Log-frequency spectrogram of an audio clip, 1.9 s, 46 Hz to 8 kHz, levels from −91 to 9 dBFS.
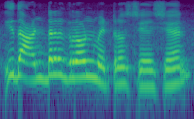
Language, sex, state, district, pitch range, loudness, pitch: Tamil, female, Tamil Nadu, Chennai, 210-290 Hz, -16 LUFS, 245 Hz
